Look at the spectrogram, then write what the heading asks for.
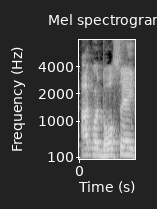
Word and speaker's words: Agua Dulce: Even like Agua Dulce, Canyon Country.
